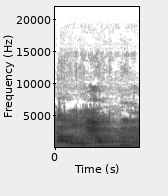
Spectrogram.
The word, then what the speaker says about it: alhamdulillah: Tapi lam bukan termasuk huruf qalqalah. Keseringan yang kita temukan itu bacanya bukan alhamdulillah. Jadi ada yang diqalqalahkan kayak gini. Kayak gitu. Bukan. Lamnya biasa aja, dia bukan qalqalah.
